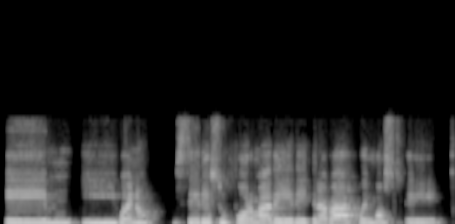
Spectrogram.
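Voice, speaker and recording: A woman's voice: fairly low pitch, little pitch movement, takes it slowly, creaky, a bit bright. A woman with an Argentine accent asking a question on a video call, searching for words with fillers. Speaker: conference attendee asking a question.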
